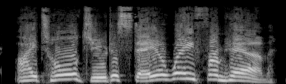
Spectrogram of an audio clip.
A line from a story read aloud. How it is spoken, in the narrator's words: Peter yells at her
